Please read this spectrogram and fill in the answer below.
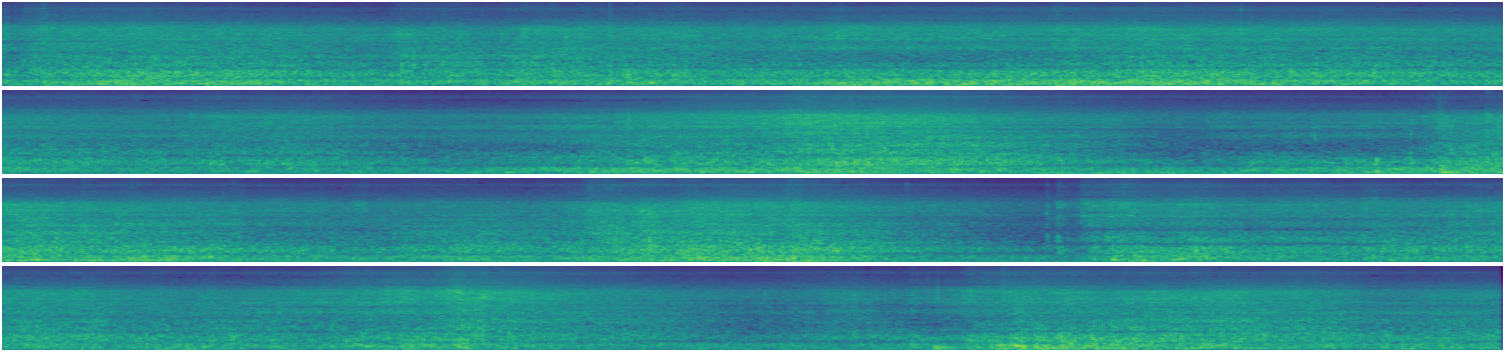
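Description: Small ocean waves breaking and washing in, the rush of surf swelling and falling back every few seconds.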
